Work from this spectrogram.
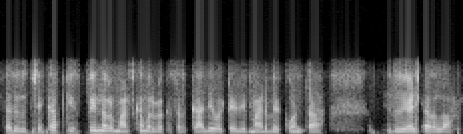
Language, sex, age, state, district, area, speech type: Kannada, male, 18-30, Karnataka, Chikkamagaluru, rural, conversation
